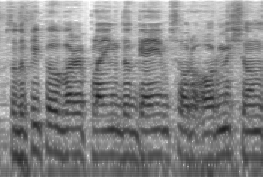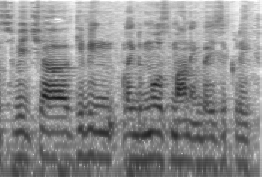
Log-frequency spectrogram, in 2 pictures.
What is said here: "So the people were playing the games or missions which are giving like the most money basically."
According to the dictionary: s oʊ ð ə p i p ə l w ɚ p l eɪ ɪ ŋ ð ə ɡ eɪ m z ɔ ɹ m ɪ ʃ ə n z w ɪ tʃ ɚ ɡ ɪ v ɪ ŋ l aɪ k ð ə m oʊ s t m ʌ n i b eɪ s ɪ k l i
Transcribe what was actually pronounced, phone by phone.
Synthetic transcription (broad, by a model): s oʊ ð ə p i p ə l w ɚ p l eɪ ɪ ŋ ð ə ɡ eɪ m s ɔ ɹ m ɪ ʃ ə n s w ɪ tʃ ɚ ɡ ɪ v ɪ ŋ l aɪ k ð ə m oʊ s t m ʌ n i b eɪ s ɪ k l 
